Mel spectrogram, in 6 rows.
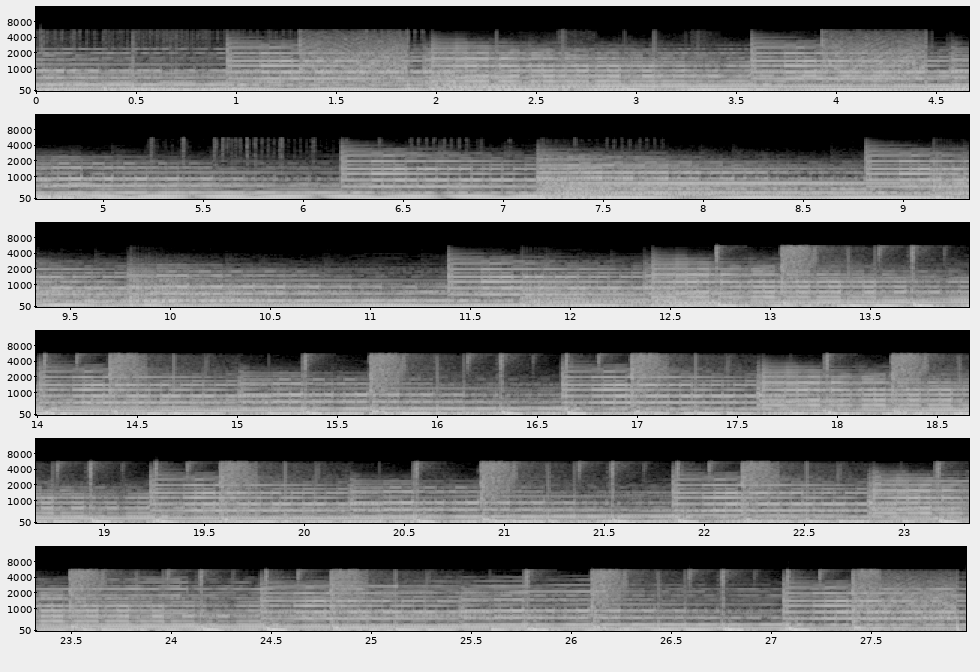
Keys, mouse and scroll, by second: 0.4 click, 0.6 double click, 2.4 click, 3.9 click, 4.9 click, 9.3 click, 12.0 click, 12.2 click, 14.1 click, 15.1 click, 17.0-17.5 scroll up 1, 18.5 click, 19.3 click, 20.2 click, 21.0 scroll down 1, 25.1 click.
